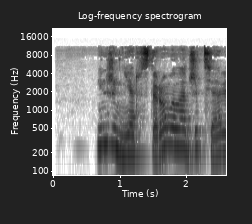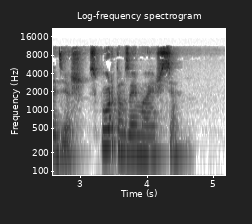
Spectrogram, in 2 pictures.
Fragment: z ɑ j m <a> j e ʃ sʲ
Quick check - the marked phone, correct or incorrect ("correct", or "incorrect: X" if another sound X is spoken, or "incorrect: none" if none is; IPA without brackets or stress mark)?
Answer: incorrect: ɑ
